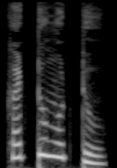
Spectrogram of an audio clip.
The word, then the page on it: ಕಟ್ಟುಮುಟ್ಟು: kaṭṭumuṭṭu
